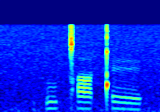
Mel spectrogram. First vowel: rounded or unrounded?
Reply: rounded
